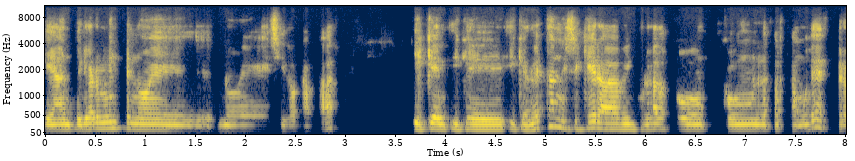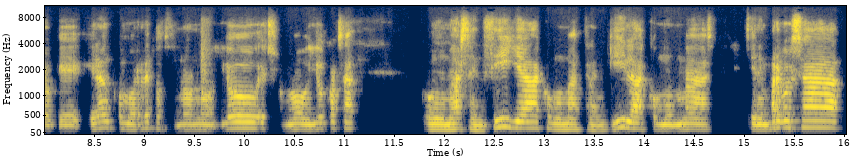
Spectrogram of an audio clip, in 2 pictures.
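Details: Adult man who has stuttered since childhood and struggled to hide it, now a storyteller; stuttering.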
